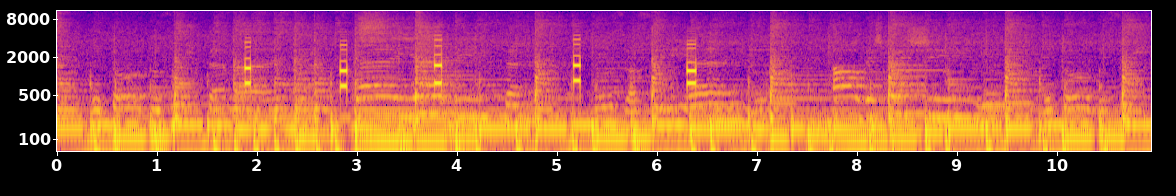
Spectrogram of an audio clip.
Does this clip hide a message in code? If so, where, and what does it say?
Yes: DTMF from 1.9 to 6.4 s, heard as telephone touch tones, dialled by hand, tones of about 80 ms. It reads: 5 1 6 9 4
